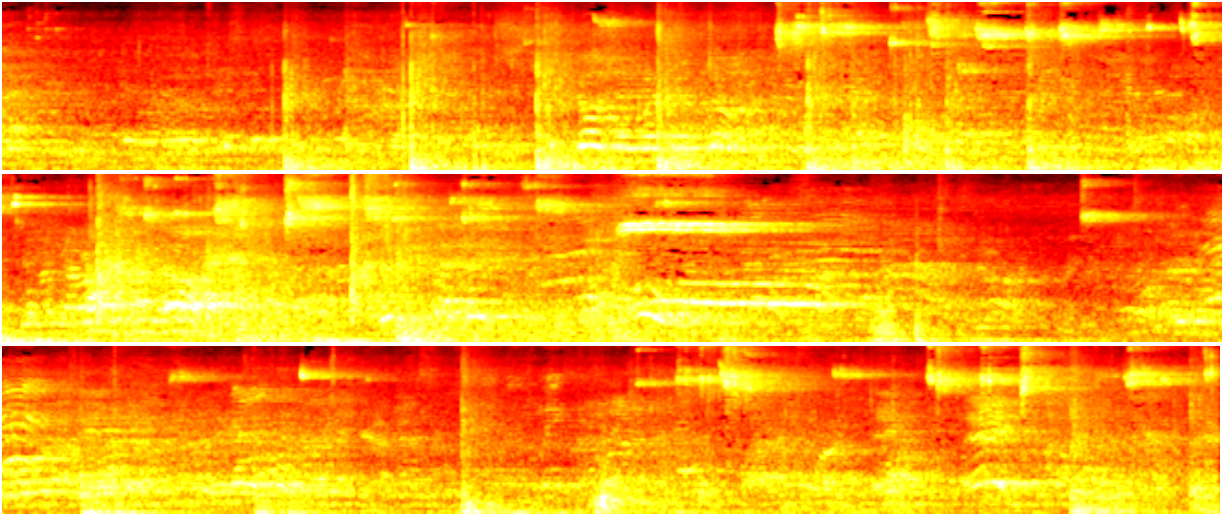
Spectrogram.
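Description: A basketball bouncing on a hardwood gym floor during play, with sneakers squeaking and players and spectators calling out, all echoing in a large gym.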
